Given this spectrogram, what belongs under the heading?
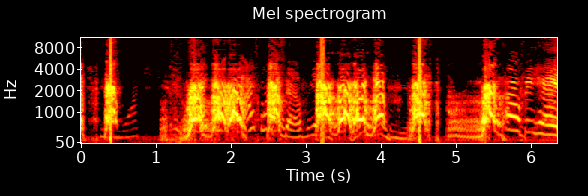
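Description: A dog gives a few sharp, close barks mixed in with people talking nearby.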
